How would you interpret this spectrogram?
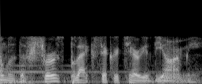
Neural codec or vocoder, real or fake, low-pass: none; real; 3.6 kHz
